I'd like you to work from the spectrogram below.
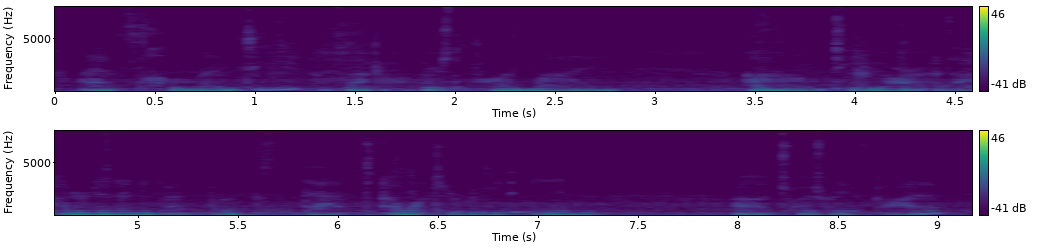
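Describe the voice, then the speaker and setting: A quiet woman speaks at a moderate pace amid noticeable background noise and audible room echo. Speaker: book vlogger. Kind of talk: casual chat. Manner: halting.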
